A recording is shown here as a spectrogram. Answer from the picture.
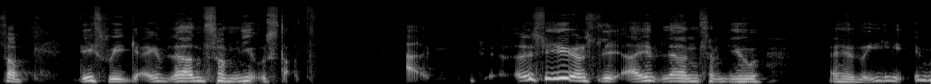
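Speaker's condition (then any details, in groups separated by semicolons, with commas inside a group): Cerebral palsy; no automatic movement, fell under stress, unable to walk; atypical speech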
